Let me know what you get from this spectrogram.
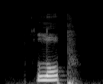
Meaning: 1. forehead 2. an adult person
- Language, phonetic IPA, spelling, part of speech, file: Russian, [ɫop], лоб, noun, Ru-лоб.ogg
